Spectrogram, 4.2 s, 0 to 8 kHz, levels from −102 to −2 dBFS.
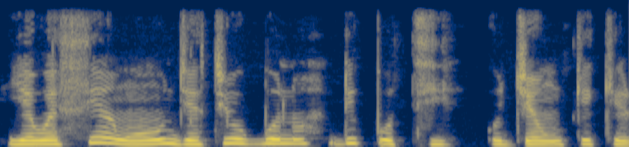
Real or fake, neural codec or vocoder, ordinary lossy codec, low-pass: real; none; none; 7.2 kHz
